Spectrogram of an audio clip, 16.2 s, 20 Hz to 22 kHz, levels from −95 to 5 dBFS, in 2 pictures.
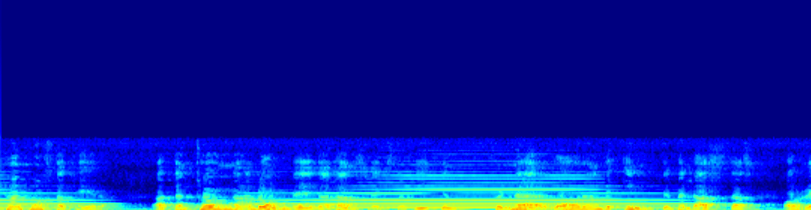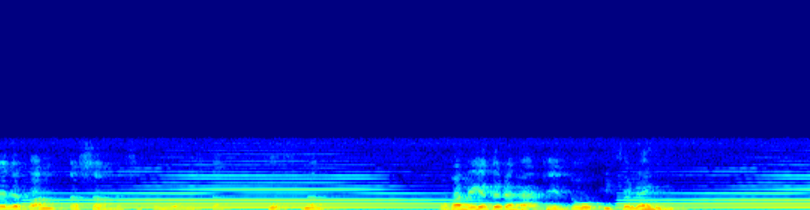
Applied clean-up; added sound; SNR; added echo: none; Wind instrument, woodwind instrument; 7 dB; reverberation time 0.8 s.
